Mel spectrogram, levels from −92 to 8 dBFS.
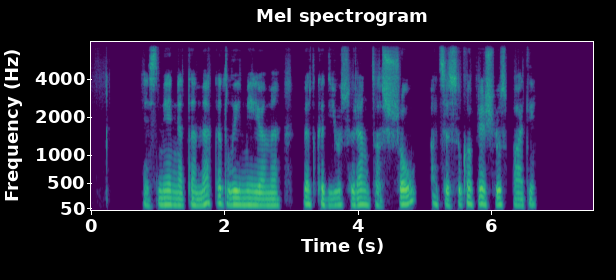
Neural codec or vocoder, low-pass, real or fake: none; 7.2 kHz; real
